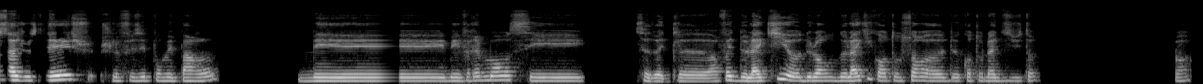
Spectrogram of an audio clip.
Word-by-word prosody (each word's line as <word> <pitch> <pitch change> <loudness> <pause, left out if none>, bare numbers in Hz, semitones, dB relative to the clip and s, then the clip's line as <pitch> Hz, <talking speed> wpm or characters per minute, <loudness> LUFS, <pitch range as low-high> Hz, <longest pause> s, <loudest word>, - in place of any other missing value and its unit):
ça, 200 -2 +6
je 185 - 0
sais, 195 +4 +6
je 225 - -8
je 175 - -10
le 165 - -4
faisais 170 0 -4
pour 170 -1 -7
mes 165 0 -2
parents, 165 +6 -2 0.8
mais 160 0 +1
mais 165 -1 -1
vraiment, 190 +4 0
c'est, 160 -4 -2 0.5
ça 160 - -5
doit 150 - +1
être, 145 +1 -9
heu, 145 -1 -1
en 150 - -4
fait, 195 +6 +3
de 170 -2 0
l'acquis 160 +10 +3
de 175 -3 +3
l'ordre 170 0 +1
de 175 - 0
l'acquis, 175 +9 +1
quand 180 -4 -3
on 170 - -6
sort 165 -1 -2
de 160 0 -6
quand 170 +2 -8
on 165 - -7
a 160 0 0
18 160 +1 -10
ans. 180 0 -8 1.4
Tu - - -11
vois? 170 +2 -11
165 Hz, 185 wpm, -21 LUFS, 160-180 Hz, 1.4 s, ça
